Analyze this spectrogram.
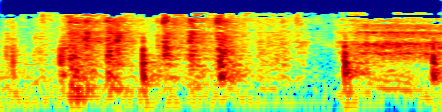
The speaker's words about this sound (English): Get that door unlocked, will you? Trying to find the right key.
